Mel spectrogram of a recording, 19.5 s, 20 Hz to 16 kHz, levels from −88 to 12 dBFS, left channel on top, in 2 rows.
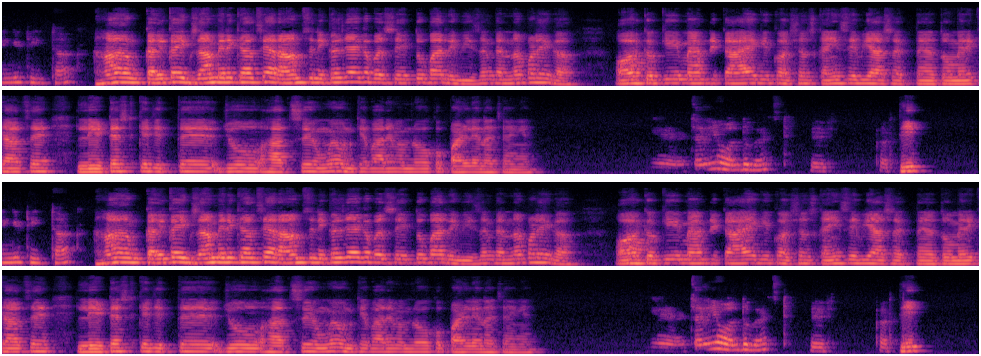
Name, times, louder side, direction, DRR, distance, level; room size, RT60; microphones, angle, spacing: voice 1, 0.0-0.7 6.2-6.5 16.3-17.5 17.9-18.1 18.6-18.9, right 5 dB, 35° right, 0.3 m, -24 dB
voice 2, 0.9-5.8 6.1-15.1 18.8-18.9, equal, 20° left, 1.0 m, -19 dB
4.3 x 2.7 x 2.9 m
head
